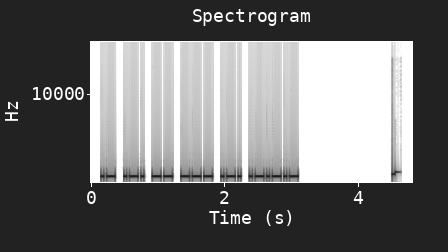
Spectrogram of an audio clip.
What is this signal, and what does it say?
Morse code, heard as a keyed tone, about 28 wpm, 700 Hz. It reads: ARMOR.
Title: A Sound Of Thunder 28wpm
